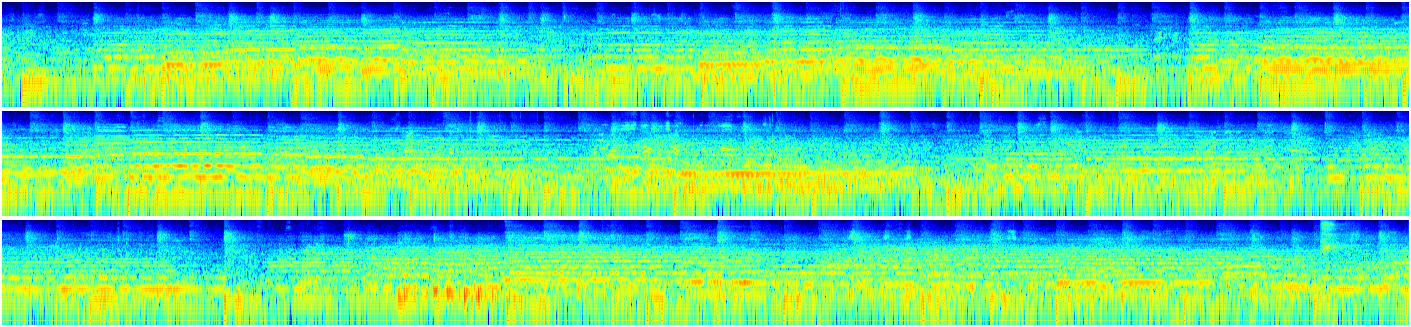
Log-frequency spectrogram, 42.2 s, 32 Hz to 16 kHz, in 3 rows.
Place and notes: Place des Armes, Luxemburg - orchestra playing
walking away from Places des Armes, to escape The Sound of Silence...
(Olympus LS5, Primo EM172)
